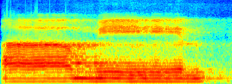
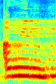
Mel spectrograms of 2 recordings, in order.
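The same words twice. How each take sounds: First: The word is drawn out with a long vowel. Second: The word is snapped out short and harsh. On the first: The speaker calls it right. "ada madnya, ada panjangnya" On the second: The speaker calls it wrong. "saking keselnya sampai aminnya dibentak"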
